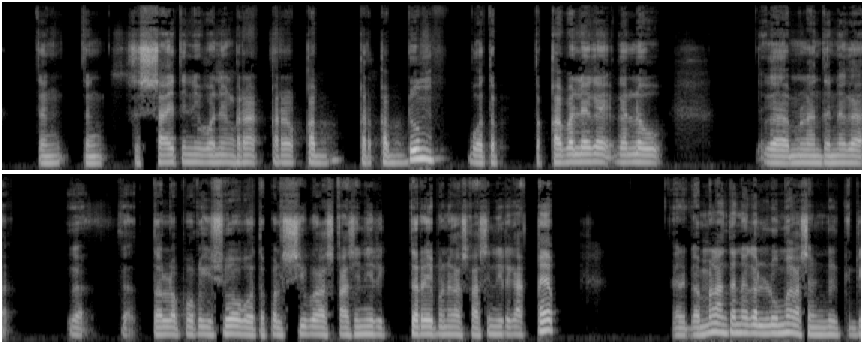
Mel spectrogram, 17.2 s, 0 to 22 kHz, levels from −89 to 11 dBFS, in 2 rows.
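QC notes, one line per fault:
No faults turn up anywhere in this speech recording, so there's nothing to log here.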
